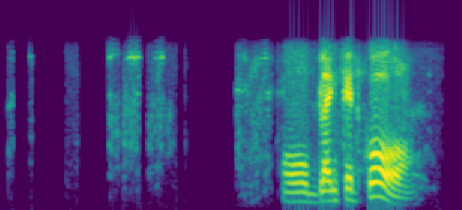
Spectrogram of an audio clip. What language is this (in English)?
Manipuri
